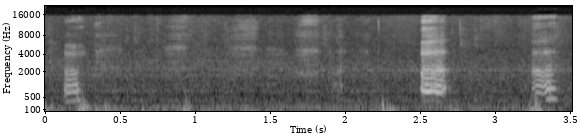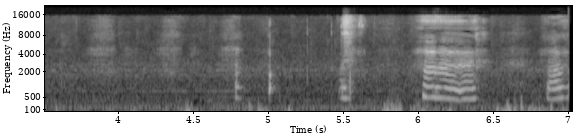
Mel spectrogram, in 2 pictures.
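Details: Two-month-old baby boy babbling and whimpering with hiccups: short sudden catches in the voice about every second.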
